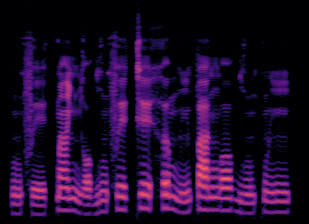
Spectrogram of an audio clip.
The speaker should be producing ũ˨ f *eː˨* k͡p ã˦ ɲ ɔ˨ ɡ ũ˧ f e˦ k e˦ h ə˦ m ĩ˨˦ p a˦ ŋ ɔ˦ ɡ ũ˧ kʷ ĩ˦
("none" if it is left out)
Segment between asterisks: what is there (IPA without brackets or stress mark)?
eː˨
